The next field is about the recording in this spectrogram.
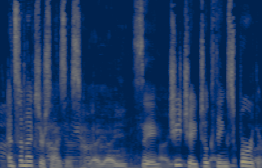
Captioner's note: speaking in foreign language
